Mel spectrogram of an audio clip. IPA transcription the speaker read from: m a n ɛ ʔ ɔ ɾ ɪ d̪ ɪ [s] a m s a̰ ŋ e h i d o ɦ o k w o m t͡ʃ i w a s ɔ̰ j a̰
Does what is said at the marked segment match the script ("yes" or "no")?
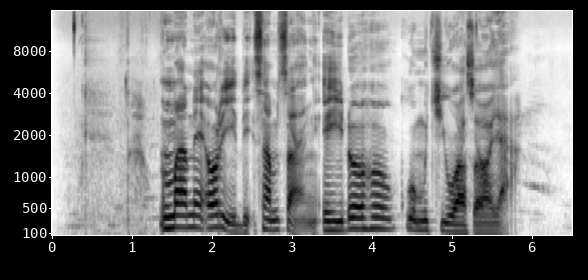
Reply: yes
